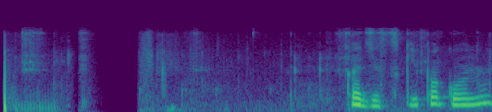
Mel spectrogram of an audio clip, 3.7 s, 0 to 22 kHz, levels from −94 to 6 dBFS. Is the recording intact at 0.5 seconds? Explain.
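No. From about 0.51 to 0.62 s this speech has a burst of packet loss. A run of audio never arrived in time, so the receiver stretched the last sound it had, about 74 ms of it, while fading it down, and then jumped ahead past roughly 80 ms of lost material. You hear a brief held buzz or fading hiss followed by a skip. Unlike a hard dropout to silence, the gap is filled rather than empty.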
